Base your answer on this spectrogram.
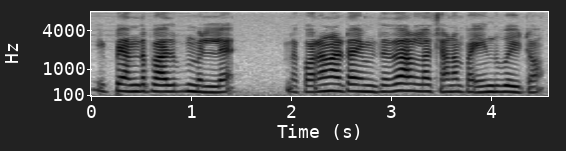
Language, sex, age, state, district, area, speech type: Tamil, female, 60+, Tamil Nadu, Namakkal, rural, spontaneous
